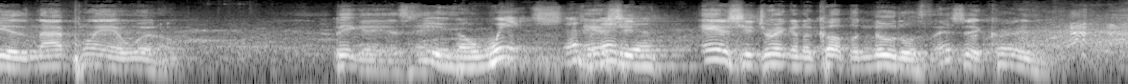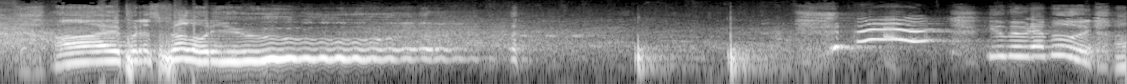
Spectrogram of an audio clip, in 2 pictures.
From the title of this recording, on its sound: The Augusta Live Comedy Special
